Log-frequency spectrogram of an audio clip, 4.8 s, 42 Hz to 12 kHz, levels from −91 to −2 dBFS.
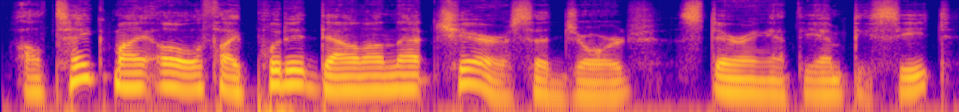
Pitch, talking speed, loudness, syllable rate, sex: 125 Hz, 225 wpm, -17 LUFS, 4.7 syllables/s, male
